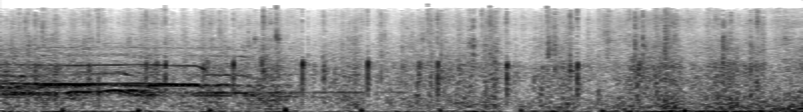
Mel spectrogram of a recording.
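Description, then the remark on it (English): A crowd applauds steadily with dense, crackling clapping throughout, while a few high-pitched whistles and cheers rise over the noise near the start. “So a round of applause for you, really.”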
